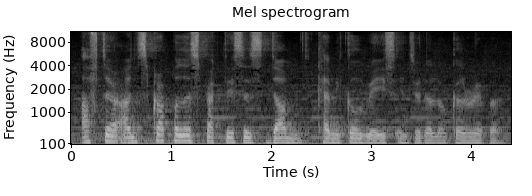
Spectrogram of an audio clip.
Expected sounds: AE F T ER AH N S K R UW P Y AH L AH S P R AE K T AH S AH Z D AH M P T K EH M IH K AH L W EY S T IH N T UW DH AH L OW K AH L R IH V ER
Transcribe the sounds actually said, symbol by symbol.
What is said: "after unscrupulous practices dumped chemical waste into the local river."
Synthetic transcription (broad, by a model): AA F T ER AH N S K R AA P Y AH L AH S P R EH K T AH S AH S D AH M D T K EH M IH K AH L W EY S IH N T UW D AH L OW K AH L R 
